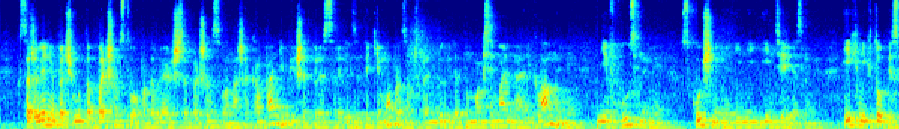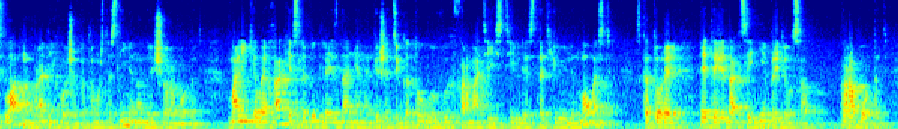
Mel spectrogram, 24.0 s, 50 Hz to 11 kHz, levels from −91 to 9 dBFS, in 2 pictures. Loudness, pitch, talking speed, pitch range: -25 LUFS, 120 Hz, 145 wpm, 110-125 Hz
